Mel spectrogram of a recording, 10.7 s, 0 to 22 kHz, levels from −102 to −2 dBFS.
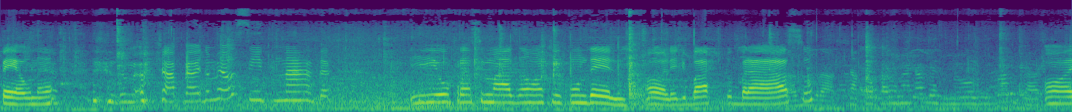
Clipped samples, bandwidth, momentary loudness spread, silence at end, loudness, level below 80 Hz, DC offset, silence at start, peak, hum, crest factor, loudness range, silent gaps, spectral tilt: under 0.1%; 17 kHz; 14 LU; 0 s; -23 LUFS; -42 dBFS; under 0.1%; 0 s; -6 dBFS; none; 18 dB; 4 LU; none; -5 dB/octave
